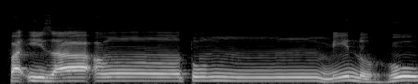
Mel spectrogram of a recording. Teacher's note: تا کو دوسری میم کے ساتھ ملانا، میم مشدد غنہ کریں گے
